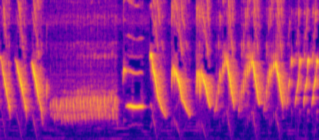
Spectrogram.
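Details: Canary training song: quick falling notes, a low buzzy rattle, a short steady whistle, then looping rising-falling notes and a fine high trill.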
